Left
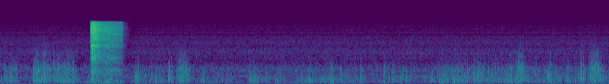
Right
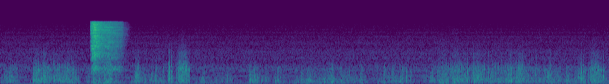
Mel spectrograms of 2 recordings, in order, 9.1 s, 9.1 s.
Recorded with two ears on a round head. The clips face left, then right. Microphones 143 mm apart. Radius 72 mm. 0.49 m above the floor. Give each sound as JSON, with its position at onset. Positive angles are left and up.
{"t": 1.4, "sound": "breaking glass", "side_deg": 65, "distance_m": 0.5}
